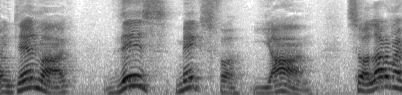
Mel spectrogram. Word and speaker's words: Jørgen: just so you know yaar again is pronounced yawn at Denmark and that's explanation the G is there to kind of make the vowel sound longer and so we we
